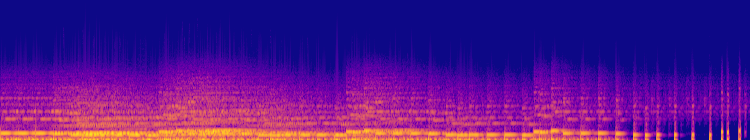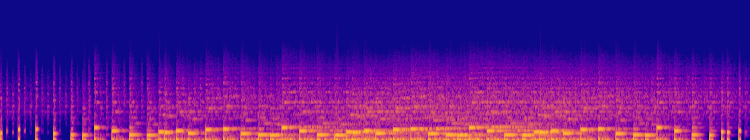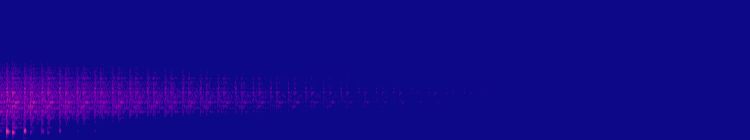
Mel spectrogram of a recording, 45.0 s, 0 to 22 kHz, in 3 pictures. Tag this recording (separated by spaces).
rework resample rat electronic loop pizza multisample melodic wet sample fminor melody 351998 synth steamwhistlelofi lg minor remix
